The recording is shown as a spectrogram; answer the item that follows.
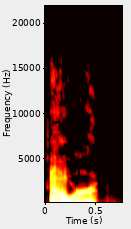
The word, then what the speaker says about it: hour: In a few words, like honest and hour, the H is never pronounced.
